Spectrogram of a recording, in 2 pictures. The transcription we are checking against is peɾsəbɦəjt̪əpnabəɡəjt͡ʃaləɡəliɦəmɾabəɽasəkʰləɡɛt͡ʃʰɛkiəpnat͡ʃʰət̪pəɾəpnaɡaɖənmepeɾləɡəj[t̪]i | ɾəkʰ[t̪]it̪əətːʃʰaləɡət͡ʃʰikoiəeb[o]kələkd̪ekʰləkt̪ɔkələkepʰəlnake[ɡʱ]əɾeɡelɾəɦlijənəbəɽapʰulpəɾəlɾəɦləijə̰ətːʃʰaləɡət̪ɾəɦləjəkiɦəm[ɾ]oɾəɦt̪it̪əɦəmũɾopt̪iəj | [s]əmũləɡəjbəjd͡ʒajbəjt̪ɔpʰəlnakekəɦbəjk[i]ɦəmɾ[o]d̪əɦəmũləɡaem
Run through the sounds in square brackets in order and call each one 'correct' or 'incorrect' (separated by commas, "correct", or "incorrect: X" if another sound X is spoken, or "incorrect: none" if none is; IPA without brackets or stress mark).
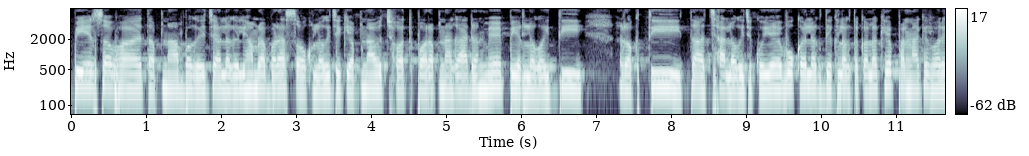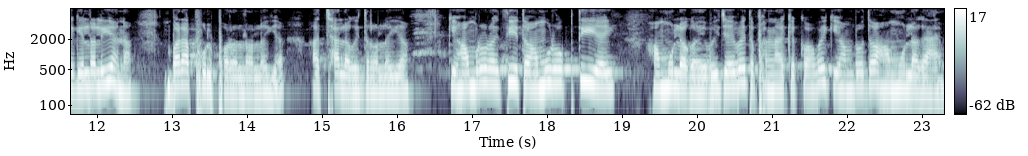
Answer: correct, correct, correct, correct, correct, incorrect: h, correct, correct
